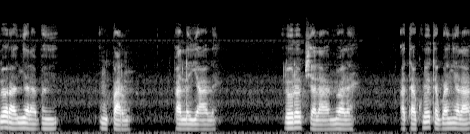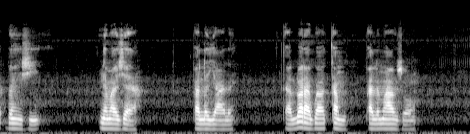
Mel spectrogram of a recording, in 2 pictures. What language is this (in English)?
Dagbani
